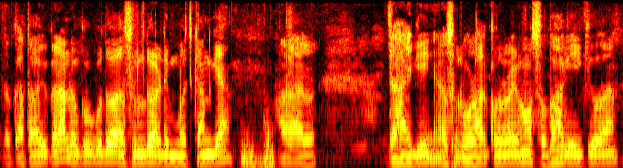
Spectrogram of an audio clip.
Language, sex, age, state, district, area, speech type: Santali, male, 30-45, West Bengal, Dakshin Dinajpur, rural, spontaneous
